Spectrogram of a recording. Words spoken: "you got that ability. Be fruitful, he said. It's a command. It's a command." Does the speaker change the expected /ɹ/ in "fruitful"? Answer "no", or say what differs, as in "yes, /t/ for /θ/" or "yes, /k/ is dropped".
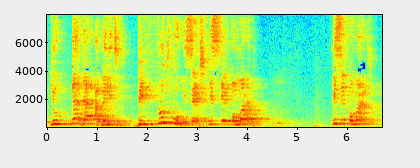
no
